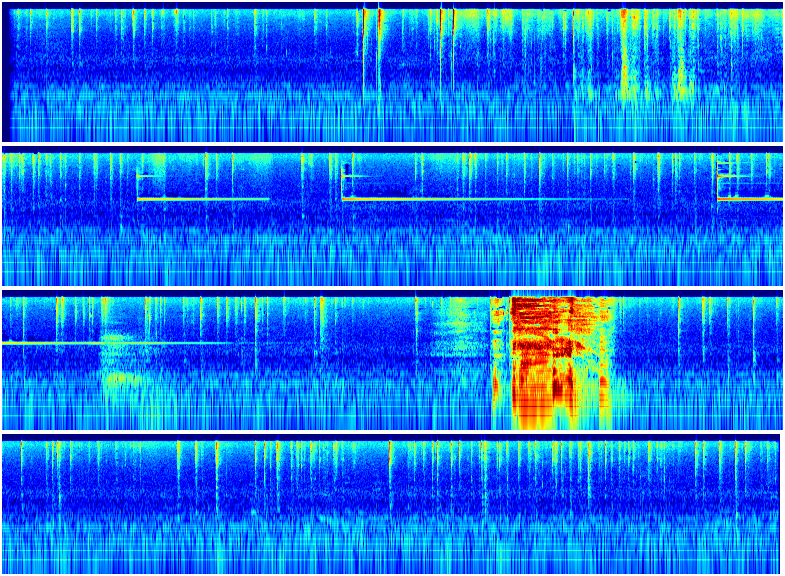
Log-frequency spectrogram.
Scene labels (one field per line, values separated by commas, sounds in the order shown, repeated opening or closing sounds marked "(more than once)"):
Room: office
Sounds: keyboard typing, phone ringing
